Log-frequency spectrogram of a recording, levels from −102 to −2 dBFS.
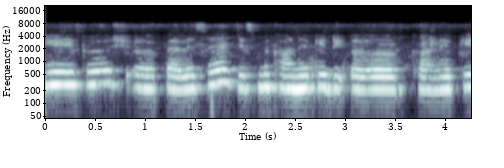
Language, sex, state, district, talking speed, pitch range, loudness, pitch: Hindi, female, Punjab, Pathankot, 155 wpm, 220-275 Hz, -15 LUFS, 230 Hz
